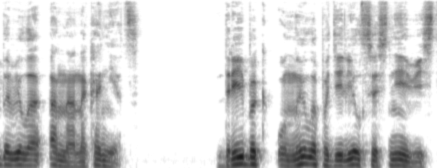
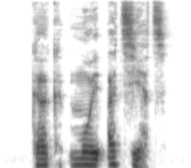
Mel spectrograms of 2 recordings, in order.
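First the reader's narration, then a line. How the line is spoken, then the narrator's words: Barely audible question. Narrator (Russian): еле слышно спросила она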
